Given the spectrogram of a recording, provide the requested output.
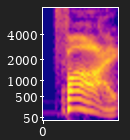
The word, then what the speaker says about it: Fi: It is officially rhyming with Pi. Fi is our guy.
